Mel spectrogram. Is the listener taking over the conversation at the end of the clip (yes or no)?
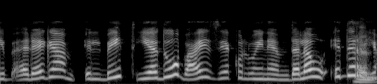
no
